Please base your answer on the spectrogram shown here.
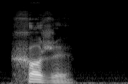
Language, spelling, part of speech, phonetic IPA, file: Polish, hoży, adjective, [ˈxɔʒɨ], Pl-hoży.ogg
